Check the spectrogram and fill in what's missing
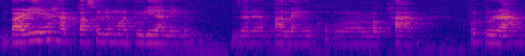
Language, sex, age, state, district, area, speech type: Assamese, female, 45-60, Assam, Dhemaji, rural, spontaneous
